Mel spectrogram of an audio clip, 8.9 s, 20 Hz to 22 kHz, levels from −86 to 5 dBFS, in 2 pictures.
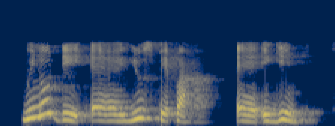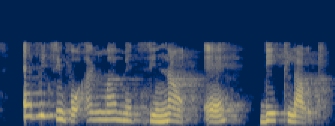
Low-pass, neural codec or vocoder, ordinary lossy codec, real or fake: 5.4 kHz; none; none; real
